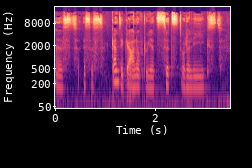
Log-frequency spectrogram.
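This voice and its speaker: A woman speaks at a fairly slow pace and fairly low pitch. Her tone is soothing, dark and mellow. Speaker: meditation guide. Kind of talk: guided meditation, calm spoken instructions to a single listener. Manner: slow, soft-spoken, soothing, with long pauses; gentle and inviting, addressing listener as "du".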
